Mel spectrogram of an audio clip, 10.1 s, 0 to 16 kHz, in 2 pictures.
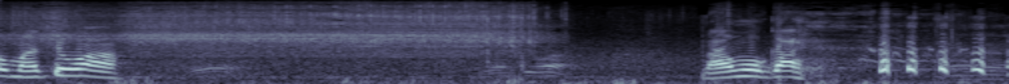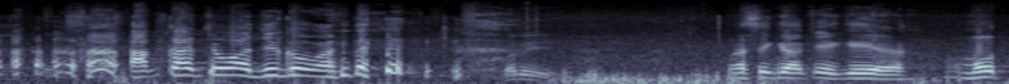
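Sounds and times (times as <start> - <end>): toy drone motors whirring: 0.0 - 2.9.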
